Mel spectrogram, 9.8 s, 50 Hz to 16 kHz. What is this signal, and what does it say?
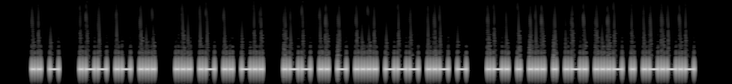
Morse code, heard as a keyed tone, about 30 wpm, 700 Hz. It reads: IT WAS SAID WITHOUT RESERVE.
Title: Sentences from Top 1000 Words - Review Part 6 - 30wpm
